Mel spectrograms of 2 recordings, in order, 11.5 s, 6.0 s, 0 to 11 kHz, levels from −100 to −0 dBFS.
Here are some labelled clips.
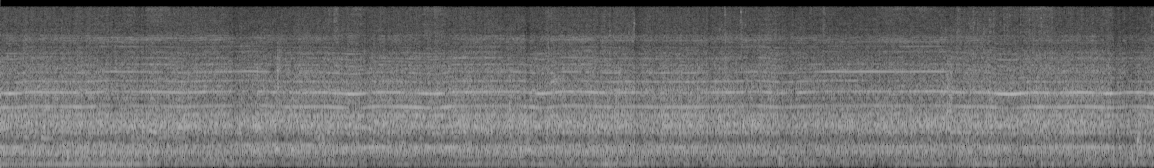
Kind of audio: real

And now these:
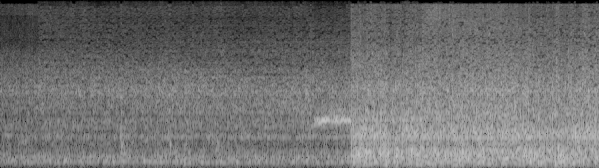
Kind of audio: fake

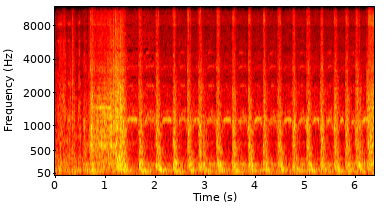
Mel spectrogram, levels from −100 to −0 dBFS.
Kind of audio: real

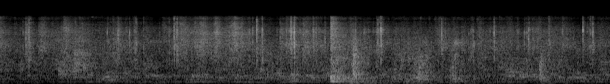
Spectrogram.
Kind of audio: fake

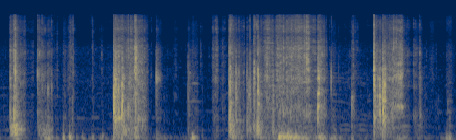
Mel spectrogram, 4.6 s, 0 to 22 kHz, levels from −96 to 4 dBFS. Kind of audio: real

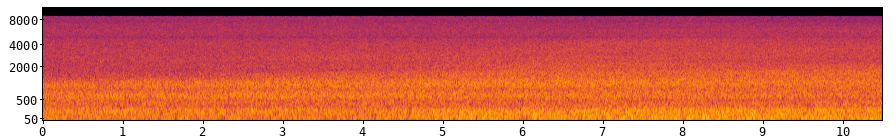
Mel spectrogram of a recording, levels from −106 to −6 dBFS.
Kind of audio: real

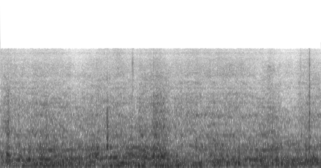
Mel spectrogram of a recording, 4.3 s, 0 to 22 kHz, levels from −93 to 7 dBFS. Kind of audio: fake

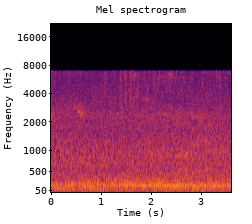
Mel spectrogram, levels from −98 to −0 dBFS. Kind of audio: fake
